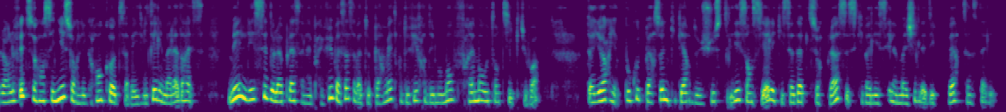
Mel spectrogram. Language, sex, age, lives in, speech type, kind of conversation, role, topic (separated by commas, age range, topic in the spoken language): French, female, 30-34, France, read, expert-assistant, expert, Comment trouver le bon équilibre entre organisation et spontanéité pour préparer un voyage réussi ?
